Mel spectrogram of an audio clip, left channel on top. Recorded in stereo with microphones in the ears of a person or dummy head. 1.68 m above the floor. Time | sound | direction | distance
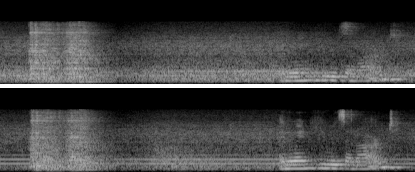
0.3 | a rattle | 70° left (ahead or behind) | 3 m
2.8 | a woman speaking | 65° right (ahead or behind) | 0.9 m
